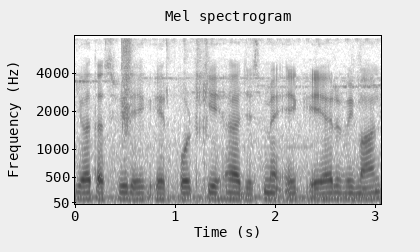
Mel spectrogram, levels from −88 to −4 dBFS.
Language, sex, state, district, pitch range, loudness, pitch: Hindi, male, Bihar, Begusarai, 110-115 Hz, -34 LUFS, 110 Hz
